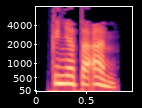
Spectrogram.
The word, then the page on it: kenyataan: indonesian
